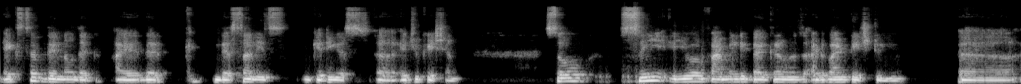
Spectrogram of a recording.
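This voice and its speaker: A man from India, a native Marathi speaker with a Marathi accent, gives an informal online presentation in a halting way, often repeating and rephrasing. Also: lowish voice, warm tone, rough recording. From Maharashtra, India. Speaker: workshop presenter. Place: video call.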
